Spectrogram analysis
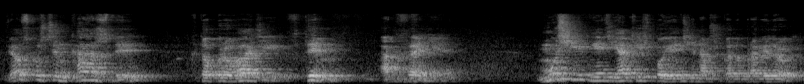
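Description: A man's voice: fairly high pitch, big pitch swings, a little slow, fairly bright tone, slight background noise. A middle-aged man gives a lecture on sailing qualifications in front of a projection screen, with many hesitation fillers. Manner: talks with many fillers, gesturing and pointing at the screen. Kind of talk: lecture with slides. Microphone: far camera, no visible mic. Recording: echoey lecture room from far off.

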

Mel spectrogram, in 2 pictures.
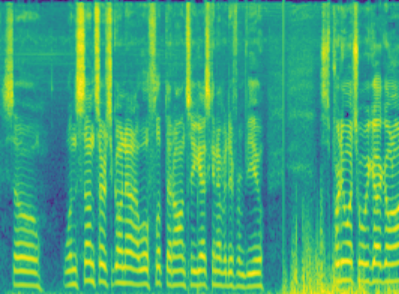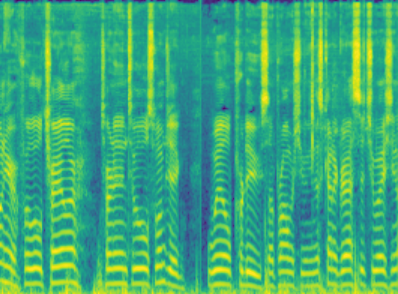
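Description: A young man with a fairly high voice narrates his fishing trip, chatting straight to viewers from his kayak on an open lake. He gets excited and quick whenever a fish bites. The sound comes from a head-mounted action camera, with a faint hiss of wind and water behind him. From Texas. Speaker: fishing vlogger. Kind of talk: casual first-person fishing commentary.

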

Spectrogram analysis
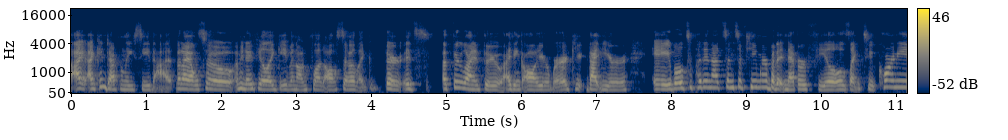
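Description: A young woman interviewing a musician over a video call, friendly and chatty, asking questions with fillers. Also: mid-range voice. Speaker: interviewer, music magazine editor. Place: small room indoors. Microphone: video call, over-ear headphones.

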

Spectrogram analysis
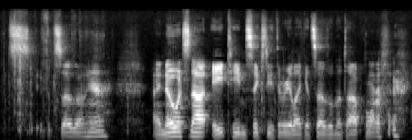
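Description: A man in his thirties hosts a toy collecting video, chatting casually as he digs through vintage figures. His voice sits at an ordinary middle pitch, and he rambles with plenty of ums and jokes at his own expense. A faint noise runs under the recording. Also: fairly even intonation, brisk, bright, forceful tone. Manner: rambling, self-deprecating, lots of ums. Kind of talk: casual unboxing chat. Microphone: handheld camera, then on a tripod.

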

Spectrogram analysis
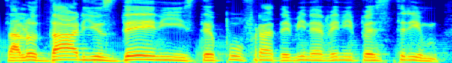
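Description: A man's voice: fairly high pitch, faint music behind. A young man hosting a casual livestream, energetically greeting viewers by name. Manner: energetic, rattles off viewer names; says he talks more quietly than usual. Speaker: livestream host.

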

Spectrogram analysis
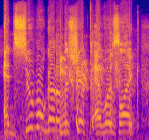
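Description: A man's voice: extremely high pitch, animated, moderate pace, heavy background noise. A man streaming a video game, talking through the chaos in a casual, swearing, exasperated play-by-play. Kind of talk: casual gameplay chat.

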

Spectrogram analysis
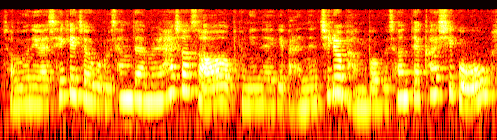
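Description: A woman dermatologist calmly explaining a procedure in formal terms at her clinic. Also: medium pitch. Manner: calm, measured, formal explanation. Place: clinic consultation room. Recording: echoey clinic room, faint noise.

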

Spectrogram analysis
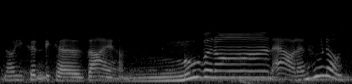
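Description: A woman's voice: mid-range voice, moderate pace, lightly acted. An actress playing a bubbly, chatty woman friend in a soap opera, gushing and stammering, on a noisy tape. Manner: gushing, emphatic, stammering restarts.

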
